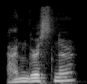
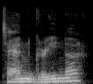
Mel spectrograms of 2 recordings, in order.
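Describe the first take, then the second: First: The S before the N is pronounced. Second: The S before the N is left silent. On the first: "Is that right?" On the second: "That silent S"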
